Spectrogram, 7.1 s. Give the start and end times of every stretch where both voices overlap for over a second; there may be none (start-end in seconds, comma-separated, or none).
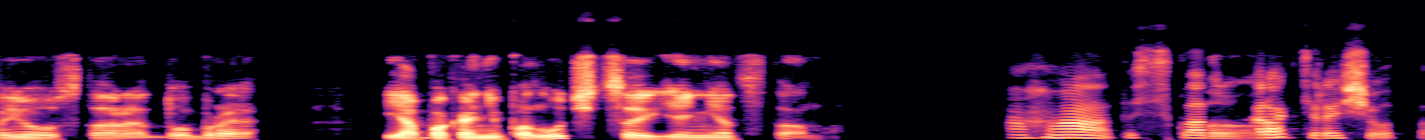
none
